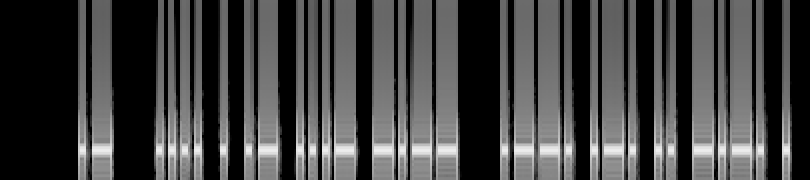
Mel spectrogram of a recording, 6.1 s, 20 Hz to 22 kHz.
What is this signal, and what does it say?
Morse code, heard as a keyed tone, about 25 wpm, 700 Hz. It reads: A HEAVY PRICE
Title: Sentences from Top 1100 Words 25wpm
